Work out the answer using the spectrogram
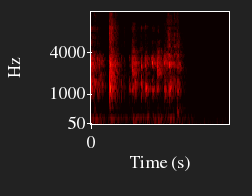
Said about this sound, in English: You're going to hear some typing right now.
